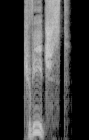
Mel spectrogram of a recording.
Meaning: second-person singular present of quietschen
- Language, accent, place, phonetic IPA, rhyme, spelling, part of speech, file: German, Germany, Berlin, [kviːt͡ʃst], -iːt͡ʃst, quietschst, verb, De-quietschst.ogg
